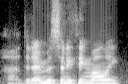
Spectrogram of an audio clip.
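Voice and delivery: usual speaking voice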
